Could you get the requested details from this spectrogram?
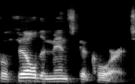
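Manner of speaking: ordinary talk, nothing marked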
